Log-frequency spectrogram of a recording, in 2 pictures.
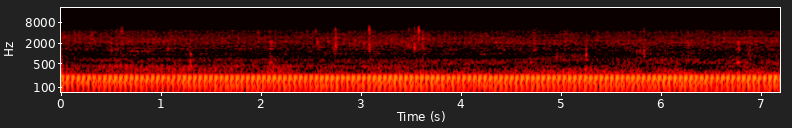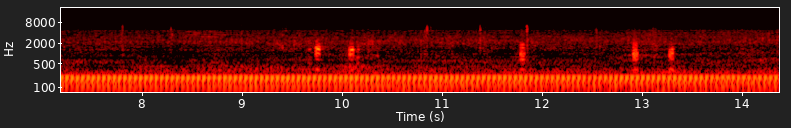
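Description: A small engine running steadily, a constant low drone that does not change in pitch or level. A few faint short chirps come in the second half.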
